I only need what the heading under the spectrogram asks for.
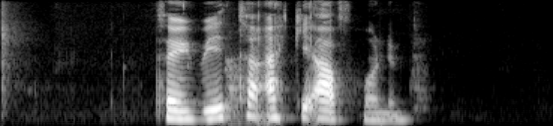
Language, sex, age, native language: Icelandic, female, 40-49, Icelandic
